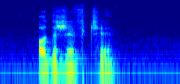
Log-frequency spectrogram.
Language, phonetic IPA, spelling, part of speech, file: Polish, [ɔḍˈʒɨft͡ʃɨ], odżywczy, adjective, Pl-odżywczy.ogg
